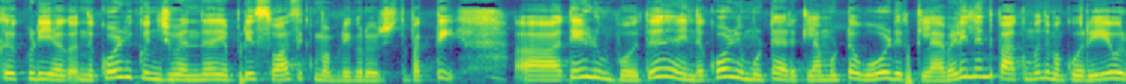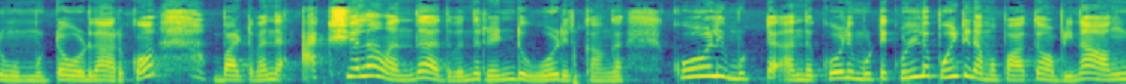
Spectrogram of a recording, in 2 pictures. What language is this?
Tamil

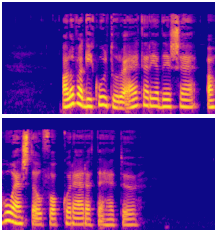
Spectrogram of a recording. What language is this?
Hungarian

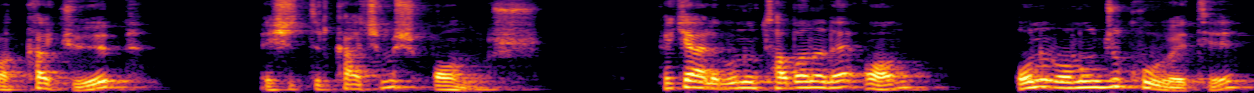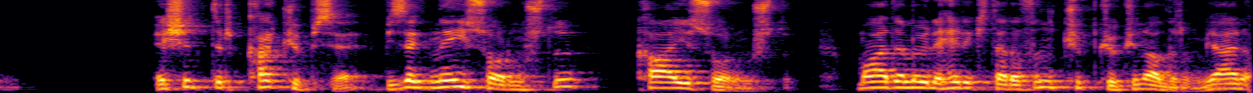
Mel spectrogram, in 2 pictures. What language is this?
Turkish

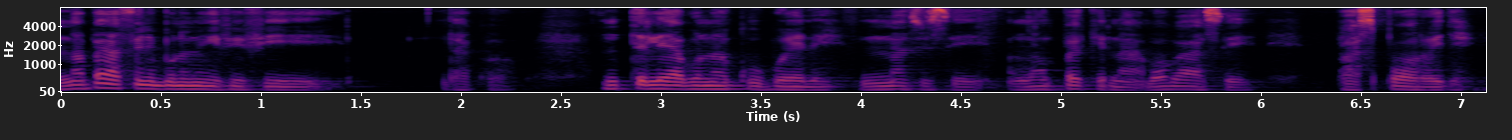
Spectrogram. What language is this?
Bago-Kusuntu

